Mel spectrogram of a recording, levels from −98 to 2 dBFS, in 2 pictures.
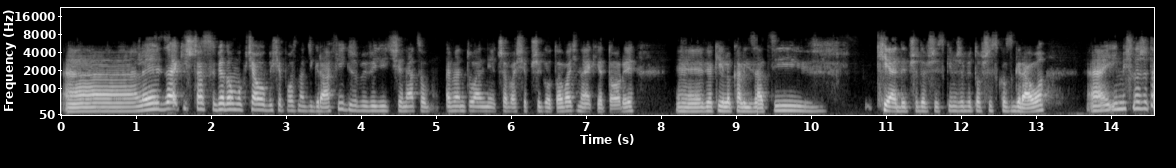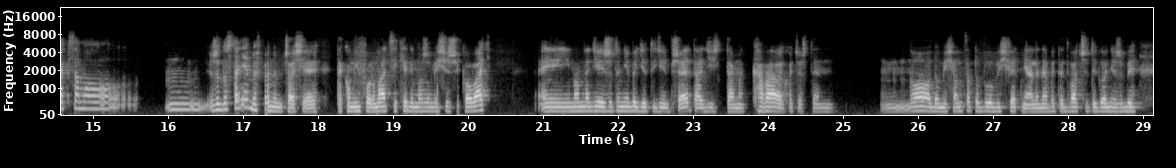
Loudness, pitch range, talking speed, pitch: -25 LUFS, 150-170 Hz, 155 wpm, 160 Hz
